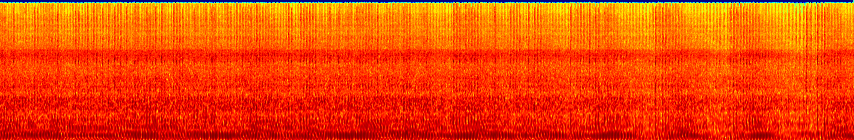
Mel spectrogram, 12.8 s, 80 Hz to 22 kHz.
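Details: 2007 Honda HRR2162SDA Quadra Cut mower, after a stuck-open intake valve was fixed, started on choke but surges: single-cylinder engine rises and falls roughly once a second, never steady. Owner may re-clean the carburetor.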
